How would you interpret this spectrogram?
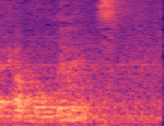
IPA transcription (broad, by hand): ə ˈkʌpl̩ ˈmɪnɪts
